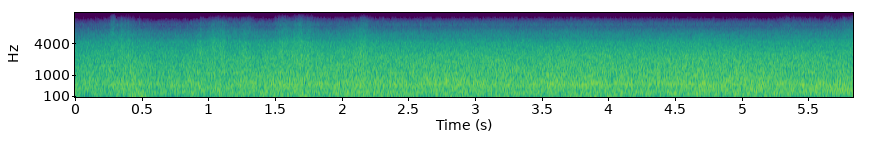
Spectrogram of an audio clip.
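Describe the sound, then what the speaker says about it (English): River flowing beside a camp under a highway bridge in Bennington, Vermont, in winter: a steady, dense rush of water mixed with wind noise on the microphone, continuous and unbroken with no voices. "See, what's the river like today?"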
